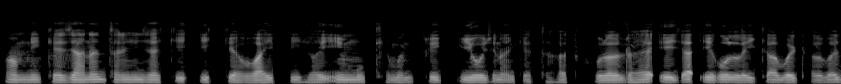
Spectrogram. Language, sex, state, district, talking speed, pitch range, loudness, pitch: Bhojpuri, male, Bihar, Gopalganj, 170 wpm, 105-110 Hz, -31 LUFS, 105 Hz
